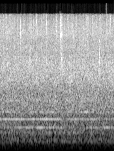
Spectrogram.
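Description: Steady, even rain hisses continuously, a soft dense wash with a faint tonal hum beneath and no voices.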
